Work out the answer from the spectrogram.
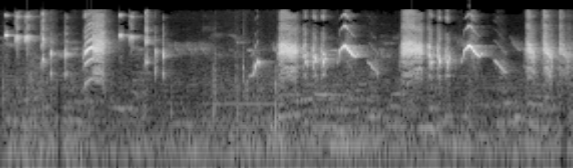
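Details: Long-tailed shrike giving a jumbled medley of harsh rasping bursts and high, rising-then-falling whistled notes, phrases separated by short pauses.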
